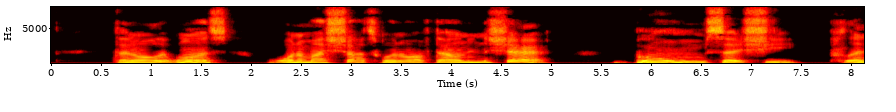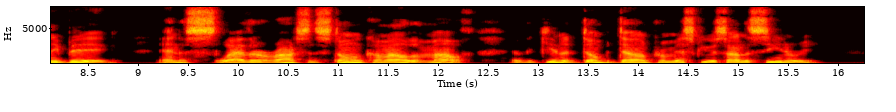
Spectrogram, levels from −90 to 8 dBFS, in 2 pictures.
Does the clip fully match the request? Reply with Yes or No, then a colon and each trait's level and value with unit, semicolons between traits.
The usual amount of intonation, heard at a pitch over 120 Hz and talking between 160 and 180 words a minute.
No: average, 4.6 semitones; low, 135 Hz; average, 150 wpm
